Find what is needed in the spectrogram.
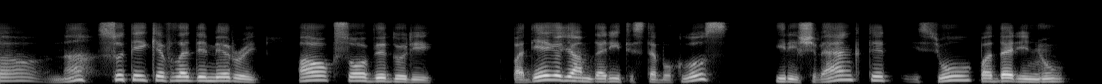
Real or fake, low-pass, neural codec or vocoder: fake; 7.2 kHz; codec, 16 kHz, about 1 kbps, DyCAST, with the encoder's durations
